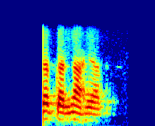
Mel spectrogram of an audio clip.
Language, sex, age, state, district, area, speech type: Hindi, male, 60+, Uttar Pradesh, Lucknow, rural, conversation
